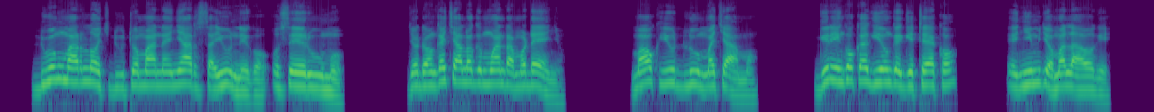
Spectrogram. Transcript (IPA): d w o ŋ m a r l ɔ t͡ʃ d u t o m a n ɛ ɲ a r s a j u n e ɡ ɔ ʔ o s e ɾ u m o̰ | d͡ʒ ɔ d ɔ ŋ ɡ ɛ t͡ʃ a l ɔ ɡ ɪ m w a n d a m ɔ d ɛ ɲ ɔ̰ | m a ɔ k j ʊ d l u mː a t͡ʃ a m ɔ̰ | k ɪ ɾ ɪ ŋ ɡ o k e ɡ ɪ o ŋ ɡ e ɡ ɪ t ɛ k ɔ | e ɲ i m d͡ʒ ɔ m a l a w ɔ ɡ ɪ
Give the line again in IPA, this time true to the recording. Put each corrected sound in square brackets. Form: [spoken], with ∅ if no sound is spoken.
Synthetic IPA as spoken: d w o ŋ m a r l ɔ t͡ʃ d u t o m a n ɛ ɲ a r s a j u n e ɡ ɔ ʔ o s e ɾ u m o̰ | d͡ʒ ɔ d ɔ ŋ ɡ ɛ t͡ʃ a l ɔ ɡ ɪ m w a n d a m ɔ d ɛ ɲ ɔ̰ | m a ɔ k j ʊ d l u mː a t͡ʃ a m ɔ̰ | [ɡ] ɪ ɾ ɪ ŋ ɡ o k [a] ɡ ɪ o ŋ ɡ e ɡ ɪ t ɛ k ɔ | e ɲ i m d͡ʒ ɔ m a l a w ɔ ɡ ɪ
